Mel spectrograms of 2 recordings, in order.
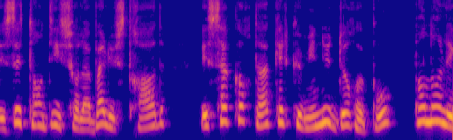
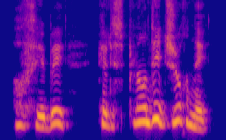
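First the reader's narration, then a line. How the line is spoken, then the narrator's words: Exclaimed. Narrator (French): s'écria Rose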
